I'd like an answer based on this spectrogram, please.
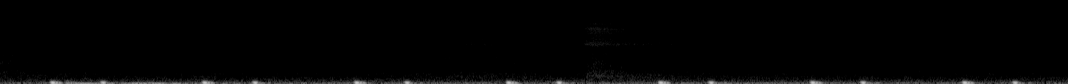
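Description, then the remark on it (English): A slow, steady heartbeat heard through a pillow thumps in muffled lub-dub pairs, about one beat every 1.5 seconds, with a brief soft rustle partway through and no talking. “Now you can really hear it.”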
